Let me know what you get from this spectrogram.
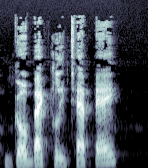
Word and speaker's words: Göbekli Tepe: Isn't that how somebody discovered Göbekli Tepe? – Yeah, so that's how you pronounce it.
